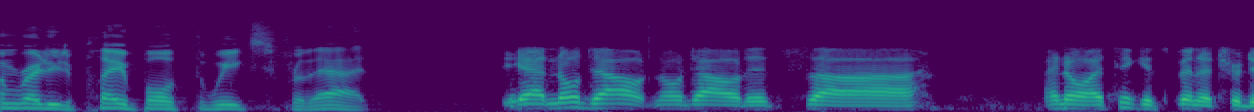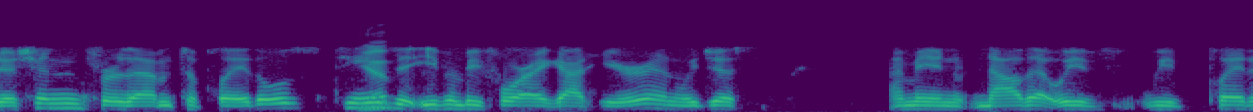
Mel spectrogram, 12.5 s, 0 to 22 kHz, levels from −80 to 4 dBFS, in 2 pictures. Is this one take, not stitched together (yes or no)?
yes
